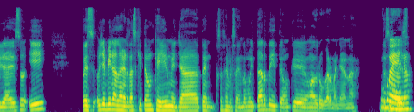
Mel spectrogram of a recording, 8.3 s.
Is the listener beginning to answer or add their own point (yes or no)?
no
